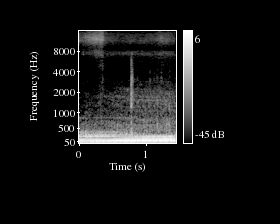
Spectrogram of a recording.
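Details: Honda H22-swapped EK Civic after dealing with a defective engine harness (wrong gauge wire), which had caused hot click/no-crank. Deep, steady idle with an even low rumble and no misses, clicks or knocks. Normal idle.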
